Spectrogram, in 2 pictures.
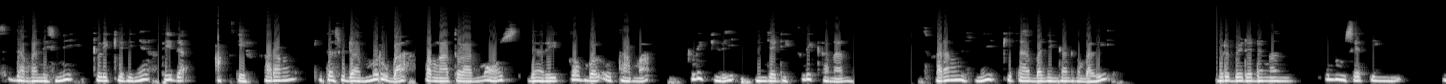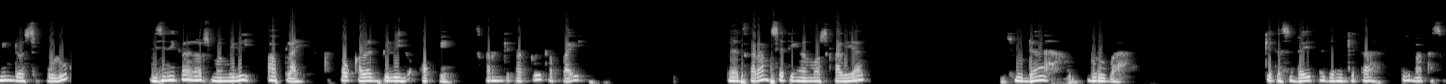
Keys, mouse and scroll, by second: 2.5 click, 3.2 click, 10.7 click, 20.1 click, 22.4 click, 23.3 click, 24.0 click, 25.6 drag, 26.2 click.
